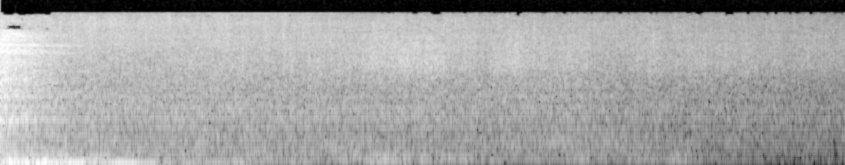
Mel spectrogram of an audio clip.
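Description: A deep boom right at the start, its rumble dying away over about a second and a half, then a soft, rain-like hiss that slowly fades out.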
